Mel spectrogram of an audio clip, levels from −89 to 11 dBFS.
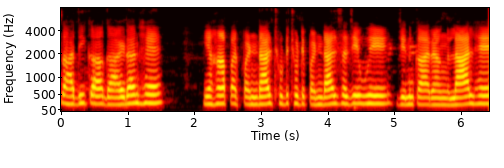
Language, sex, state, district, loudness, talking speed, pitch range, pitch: Hindi, female, Uttar Pradesh, Varanasi, -17 LUFS, 150 wpm, 210-235 Hz, 225 Hz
